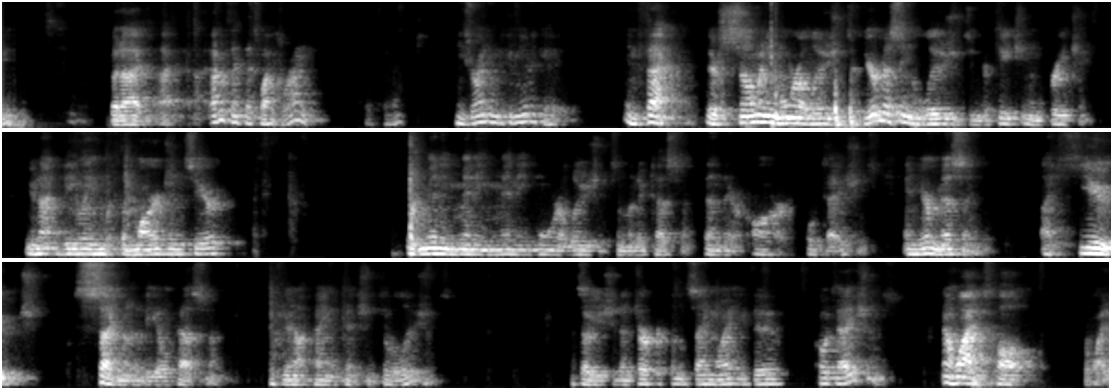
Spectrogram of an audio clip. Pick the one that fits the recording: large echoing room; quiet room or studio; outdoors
large echoing room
